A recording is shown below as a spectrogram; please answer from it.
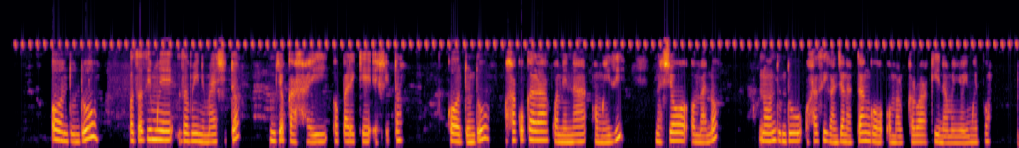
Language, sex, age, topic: Oshiwambo, male, 18-24, agriculture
